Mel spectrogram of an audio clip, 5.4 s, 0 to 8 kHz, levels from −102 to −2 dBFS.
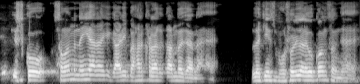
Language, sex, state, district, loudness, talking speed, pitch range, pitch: Bhojpuri, male, Uttar Pradesh, Ghazipur, -15 LUFS, 255 wpm, 135-155 Hz, 150 Hz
